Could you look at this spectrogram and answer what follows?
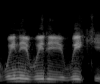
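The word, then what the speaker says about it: veni vidi vici: the the inscription here it says Amalia Vini vidi Viki or we need weedy Wiki if you want the the um the proper Latin pronunciation uh this is of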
